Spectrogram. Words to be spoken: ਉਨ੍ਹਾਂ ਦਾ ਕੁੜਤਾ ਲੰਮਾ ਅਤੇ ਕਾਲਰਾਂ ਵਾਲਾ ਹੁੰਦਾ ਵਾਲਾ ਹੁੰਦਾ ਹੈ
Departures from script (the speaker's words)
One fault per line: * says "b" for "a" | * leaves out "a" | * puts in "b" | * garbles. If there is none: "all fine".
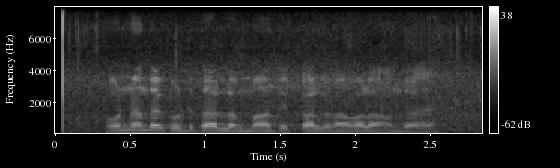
* leaves out "ਵਾਲਾ ਹੁੰਦਾ"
